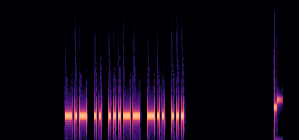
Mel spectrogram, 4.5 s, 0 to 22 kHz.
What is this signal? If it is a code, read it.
Morse code, heard as a keyed tone, about 32 wpm, 700 Hz. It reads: KI3DS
